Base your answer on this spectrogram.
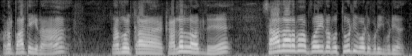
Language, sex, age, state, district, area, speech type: Tamil, male, 60+, Tamil Nadu, Namakkal, rural, spontaneous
